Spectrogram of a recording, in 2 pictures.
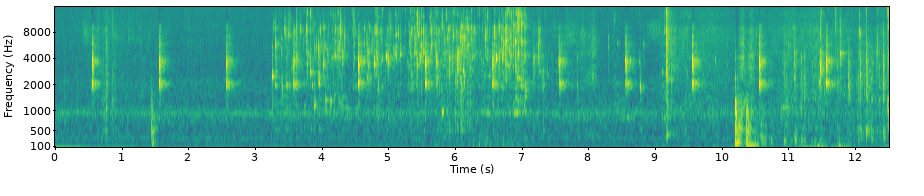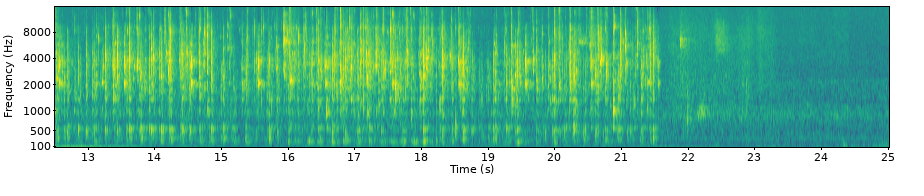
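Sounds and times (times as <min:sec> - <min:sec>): liquid sloshing in plastic tank: 0:03.3 - 0:21.6.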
